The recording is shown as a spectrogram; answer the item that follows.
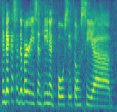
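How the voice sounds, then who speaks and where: A woman's voice: fairly high pitch, animated, quick pace, soft background music. A woman with a Filipino accent co-hosting a news talk show, reading reports and commenting on them casually. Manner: conversational, switches between reading items and commenting. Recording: clearly noisy background ambience.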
